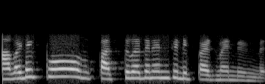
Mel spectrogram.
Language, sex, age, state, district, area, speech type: Malayalam, female, 18-30, Kerala, Malappuram, rural, conversation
